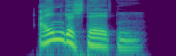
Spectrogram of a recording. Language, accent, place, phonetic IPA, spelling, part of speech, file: German, Germany, Berlin, [ˈaɪ̯nɡəˌʃtɛltn̩], eingestellten, adjective, De-eingestellten.ogg
- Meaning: inflection of eingestellt: 1. strong genitive masculine/neuter singular 2. weak/mixed genitive/dative all-gender singular 3. strong/weak/mixed accusative masculine singular 4. strong dative plural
